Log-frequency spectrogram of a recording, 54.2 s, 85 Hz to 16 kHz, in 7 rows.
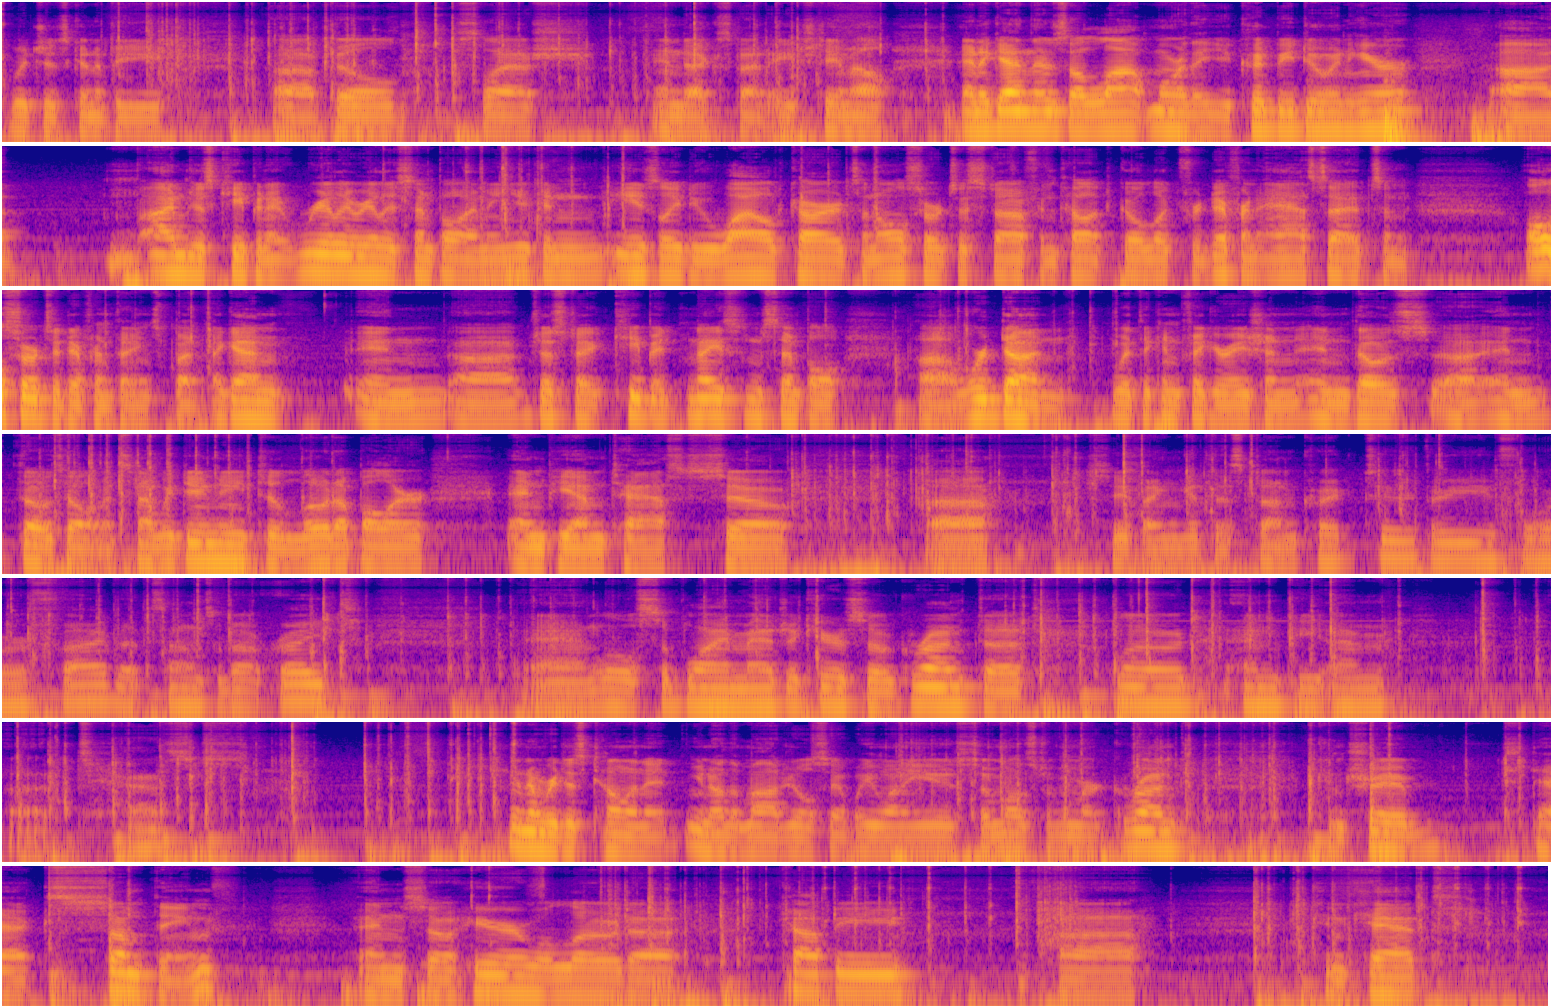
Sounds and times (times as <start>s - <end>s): Computer keyboard: 0.0s - 4.8s, 9.6s - 11.1s, 11.7s - 12.2s, 16.0s - 16.6s, 19.6s - 21.2s, 23.4s - 24.9s, 27.0s - 35.2s, 36.0s - 41.3s, 43.2s - 47.2s, 48.7s - 51.9s, 52.7s - 54.2s
Speech: 0.0s - 14.8s, 15.4s - 32.8s, 33.6s - 38.0s, 38.7s - 40.0s, 41.2s - 51.1s, 51.7s - 52.3s, 53.0s - 53.9s.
